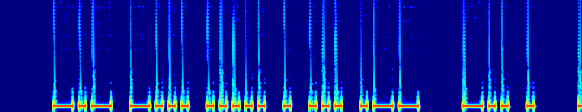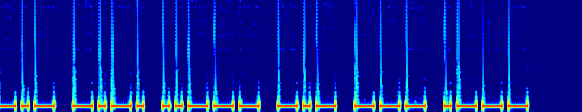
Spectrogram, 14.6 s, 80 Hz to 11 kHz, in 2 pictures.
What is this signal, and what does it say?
Morse code, heard as a keyed tone, about 15 wpm, 700 Hz. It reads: KB5ESW DE KC2KOJ
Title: USA Callsign DE Callsign 15wpm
